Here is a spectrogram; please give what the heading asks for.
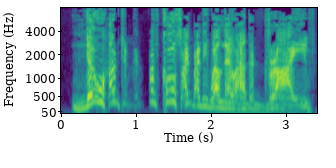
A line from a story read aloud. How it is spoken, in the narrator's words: spluttered Uncle Vernon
